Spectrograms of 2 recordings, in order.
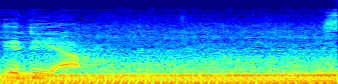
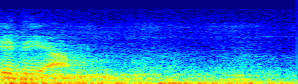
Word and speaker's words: idiom: So Antonio asked me how to pronounce idiom. So it's kind of like the word idiot, but with an M on the end. Idiom.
